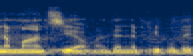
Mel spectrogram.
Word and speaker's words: Amancio: Also, in Spain, the C is pronounced like a TH. So it's, and the Z, so it's Amancio.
